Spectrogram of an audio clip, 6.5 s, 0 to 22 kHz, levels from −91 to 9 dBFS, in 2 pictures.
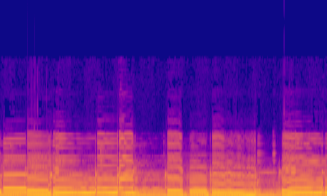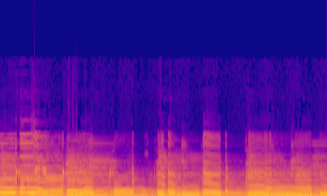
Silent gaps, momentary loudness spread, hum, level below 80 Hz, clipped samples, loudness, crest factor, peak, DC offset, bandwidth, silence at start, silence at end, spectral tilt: none; 4 LU; none; -36 dBFS; under 0.1%; -12 LUFS; 10 dB; 0 dBFS; 20%; 7.6 kHz; 0 s; 0 s; -6.5 dB/octave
